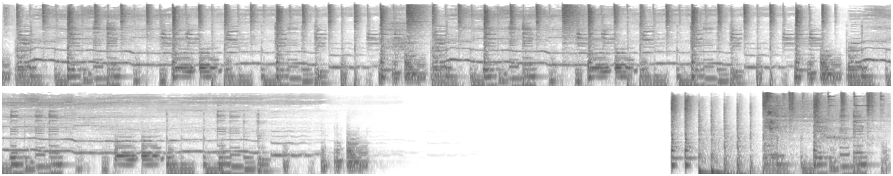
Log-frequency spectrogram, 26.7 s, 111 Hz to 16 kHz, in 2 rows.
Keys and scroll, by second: 2.8-4.3 typing, 9.2 x, 9.9 ], 10.1 ].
